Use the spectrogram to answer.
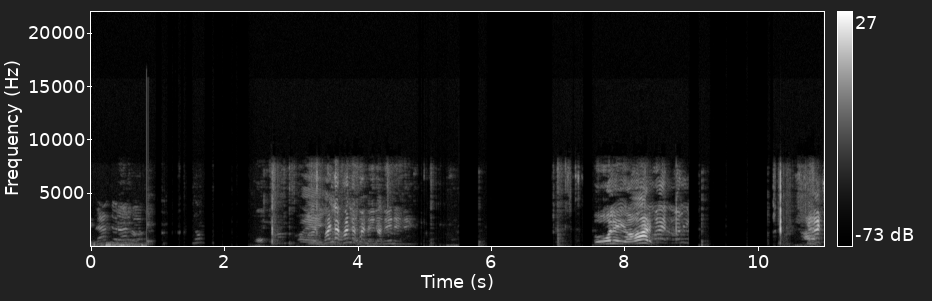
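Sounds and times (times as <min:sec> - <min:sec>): men calling out: 0:03.1 - 0:04.4, 0:10.7 - 0:11.0.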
